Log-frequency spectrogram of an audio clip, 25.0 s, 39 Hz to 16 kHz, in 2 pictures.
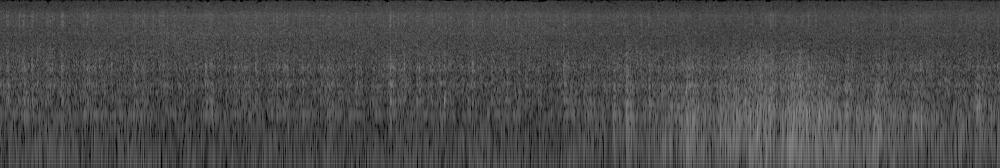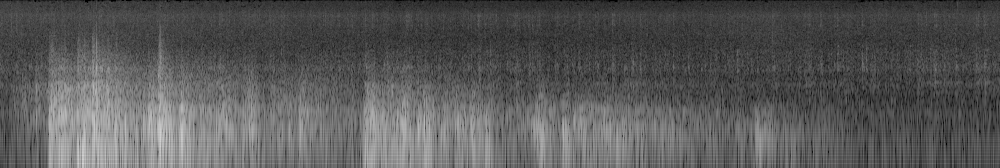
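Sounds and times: rain: 0:00.0 - 0:25.0
thunder rumbling and clapping: 0:07.7 - 0:25.0.

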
